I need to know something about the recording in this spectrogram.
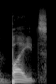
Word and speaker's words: bite: were like yeah they're bites obviously because it says bite in the card and it rhymes with fight it's fight and bite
